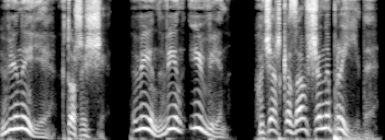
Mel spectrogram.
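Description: A man's voice: medium pitch, wildly swooping pitch, normal speed, darkish tone, dry recording, studio quality. A man voicing a meek young husband who talks earnestly and stammers. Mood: exasperated.

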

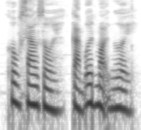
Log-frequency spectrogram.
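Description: Lady reading a young guy, blunt and protective, low warm tone. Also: fairly even intonation, fast talker, no room sound, clean studio sound, faint music behind, lightly acted. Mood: reassuring. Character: young man, protective and sharp-tongued.

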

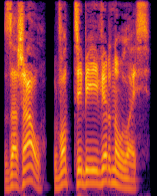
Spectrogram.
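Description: Man doing a loud teasing soldier prankster. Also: mid-range voice, animated, a little slow, no echo, studio quality, close to an everyday voice. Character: joking male soldier, the unit's loud prankster.

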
